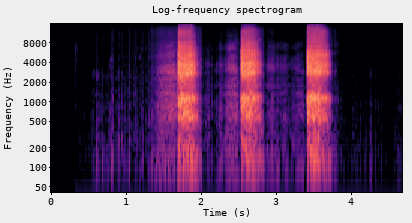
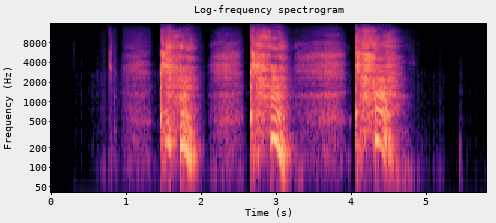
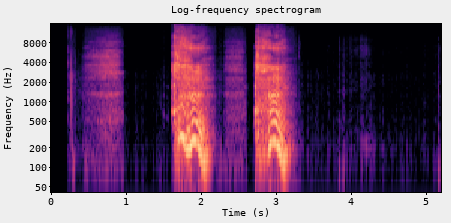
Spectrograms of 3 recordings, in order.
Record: exhalation_length: 4.7 s
exhalation_amplitude: 29027
exhalation_signal_mean_std_ratio: 0.34
three_cough_length: 5.8 s
three_cough_amplitude: 32767
three_cough_signal_mean_std_ratio: 0.47
cough_length: 5.2 s
cough_amplitude: 26930
cough_signal_mean_std_ratio: 0.36
survey_phase: alpha (2021-03-01 to 2021-08-12)
age: 45-64
gender: Male
wearing_mask: 'No'
symptom_none: true
smoker_status: Ex-smoker
respiratory_condition_asthma: false
respiratory_condition_other: false
recruitment_source: REACT
submission_delay: 2 days
covid_test_result: Negative
covid_test_method: RT-qPCR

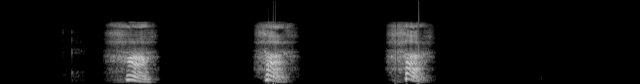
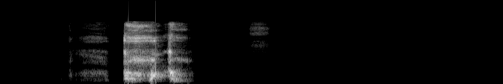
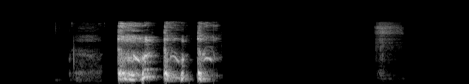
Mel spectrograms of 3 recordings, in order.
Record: exhalation_length: 6.4 s
exhalation_amplitude: 29691
exhalation_signal_mean_std_ratio: 0.29
cough_length: 5.0 s
cough_amplitude: 32767
cough_signal_mean_std_ratio: 0.25
three_cough_length: 4.7 s
three_cough_amplitude: 32768
three_cough_signal_mean_std_ratio: 0.3
survey_phase: beta (2021-08-13 to 2022-03-07)
age: 65+
gender: Female
wearing_mask: 'No'
symptom_cough_any: true
symptom_new_continuous_cough: true
symptom_runny_or_blocked_nose: true
symptom_fatigue: true
smoker_status: Ex-smoker
respiratory_condition_asthma: false
respiratory_condition_other: true
recruitment_source: Test and Trace
submission_delay: 2 days
covid_test_result: Positive
covid_test_method: RT-qPCR
covid_ct_value: 28.2
covid_ct_gene: ORF1ab gene
covid_ct_mean: 28.5
covid_viral_load: 430 copies/ml
covid_viral_load_category: Minimal viral load (< 10K copies/ml)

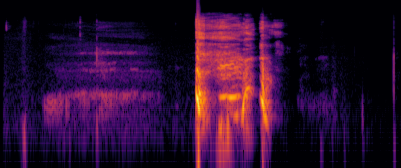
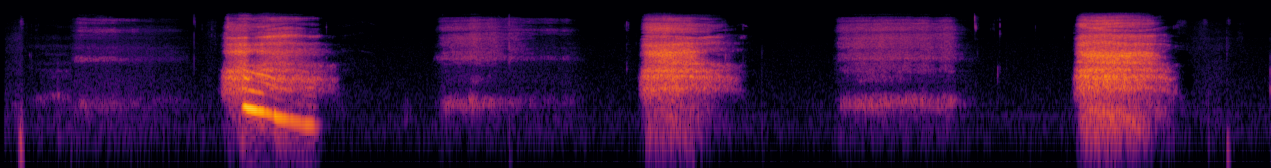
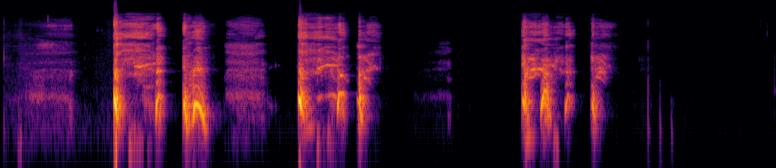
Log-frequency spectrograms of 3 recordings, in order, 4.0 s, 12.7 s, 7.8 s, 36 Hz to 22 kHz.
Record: cough_length: 4.0 s
cough_amplitude: 32768
cough_signal_mean_std_ratio: 0.23
exhalation_length: 12.7 s
exhalation_amplitude: 19396
exhalation_signal_mean_std_ratio: 0.36
three_cough_length: 7.8 s
three_cough_amplitude: 32768
three_cough_signal_mean_std_ratio: 0.26
survey_phase: beta (2021-08-13 to 2022-03-07)
age: 45-64
gender: Female
wearing_mask: 'No'
symptom_cough_any: true
symptom_runny_or_blocked_nose: true
symptom_fatigue: true
symptom_fever_high_temperature: true
symptom_headache: true
smoker_status: Never smoked
respiratory_condition_asthma: false
respiratory_condition_other: false
recruitment_source: Test and Trace
submission_delay: 3 days
covid_test_result: Positive
covid_test_method: RT-qPCR
covid_ct_value: 20.4
covid_ct_gene: ORF1ab gene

